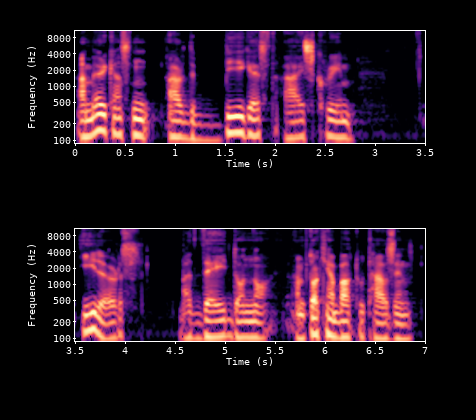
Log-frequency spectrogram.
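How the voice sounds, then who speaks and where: A man's voice: fairly low pitch, steady tone, normal speed, a little mellow. A middle-aged man from Italy with an Italian accent, speaking as an interview guest about his family business in earnest, slightly non-native phrasing. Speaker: guest, gelato business owner. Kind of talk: interview conversation.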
